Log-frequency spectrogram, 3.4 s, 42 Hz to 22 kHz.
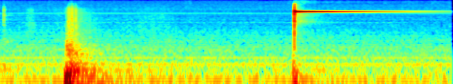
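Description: A 2020 copper-nickel clad quarter is ping-tested in a quiet room: a dull low thud is followed by a sharp ping with a thin, high ring that fades over about a second. The coin is judged not silver.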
